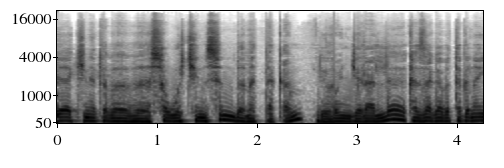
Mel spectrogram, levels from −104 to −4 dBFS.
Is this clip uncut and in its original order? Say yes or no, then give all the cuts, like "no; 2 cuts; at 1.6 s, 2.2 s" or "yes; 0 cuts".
no; 1 cut; at 2.8 s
